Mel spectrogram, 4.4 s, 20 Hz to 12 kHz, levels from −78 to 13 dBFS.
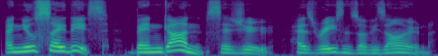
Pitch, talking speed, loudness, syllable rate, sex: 180 Hz, 180 wpm, -18 LUFS, 3.7 syllables/s, female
